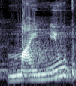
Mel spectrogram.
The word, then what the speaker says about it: minute: एक का प्रोनाउंसिएशन, अगर आप इसका प्रोनाउंसिएशन मिनट करते हैं तो उसका मतलब क्या होता है, मिनट होता है। और अगर आप इसका प्रोनाउंसिएशन माइन्यूट करते हैं तो उसका मतलब हो जाएगा मामूली, बहुत ही छोटा, बहुत ही कम।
